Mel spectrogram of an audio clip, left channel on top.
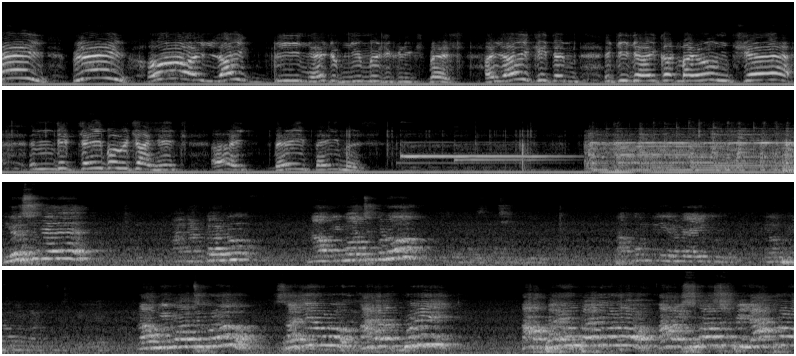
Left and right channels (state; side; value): different; both; correlation -0.01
